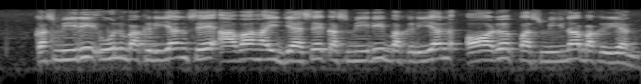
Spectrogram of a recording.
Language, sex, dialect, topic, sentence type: Magahi, male, Western, agriculture, statement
